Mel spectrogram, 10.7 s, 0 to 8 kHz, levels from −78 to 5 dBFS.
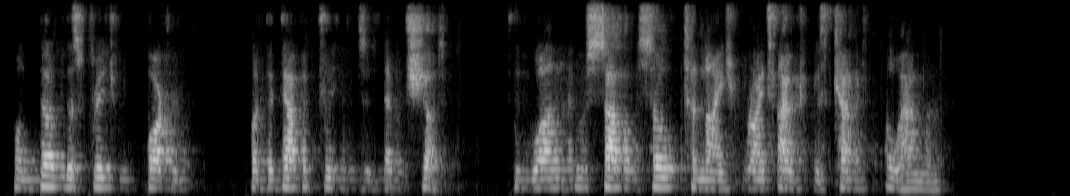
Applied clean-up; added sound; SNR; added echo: neural mask model DeepFilterNet 3.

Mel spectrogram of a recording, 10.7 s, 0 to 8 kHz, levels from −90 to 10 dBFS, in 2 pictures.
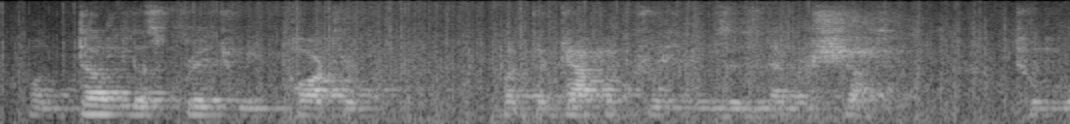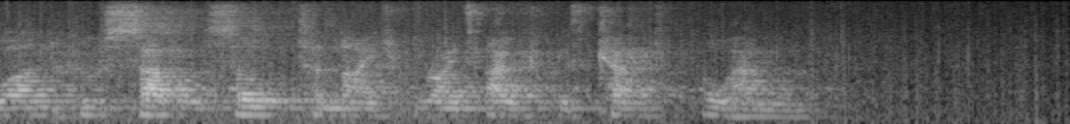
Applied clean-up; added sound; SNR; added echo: none; Bird; 11 dB; reverberation time 1.0 s.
